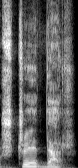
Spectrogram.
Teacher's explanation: Na kraju reči stoji sonant, ispred njega je suglasnik, između njih se dodaje nepostojano a u izgovoru radi lakšeg izgovora.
